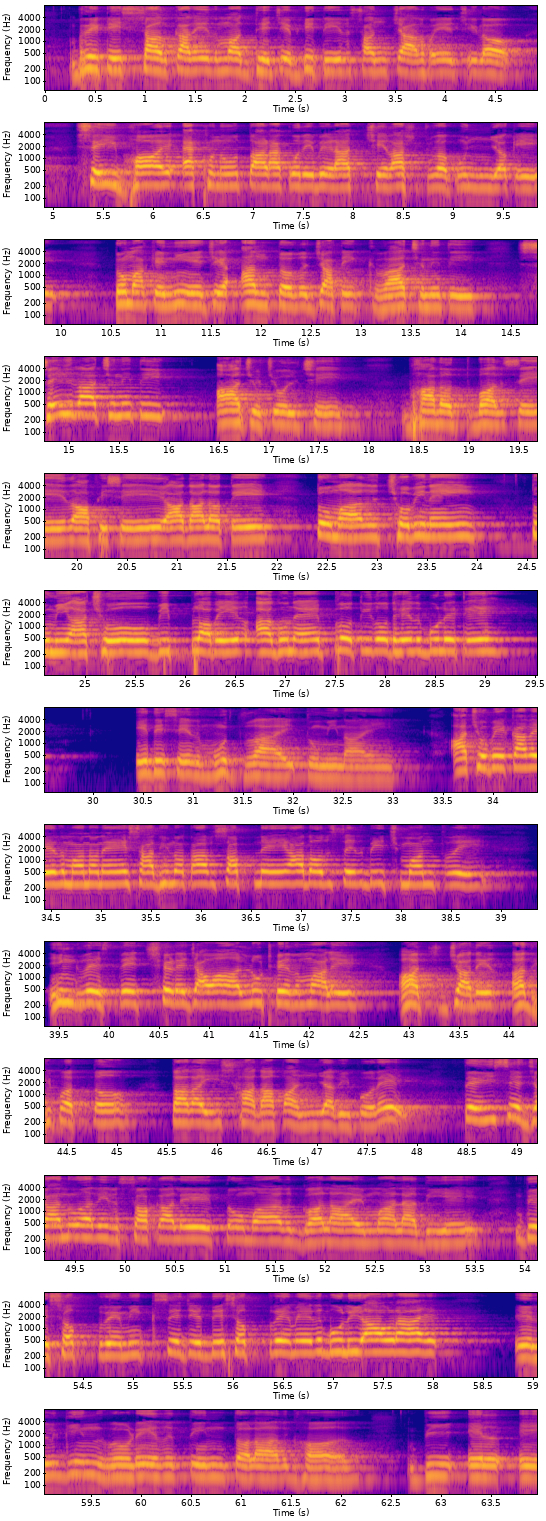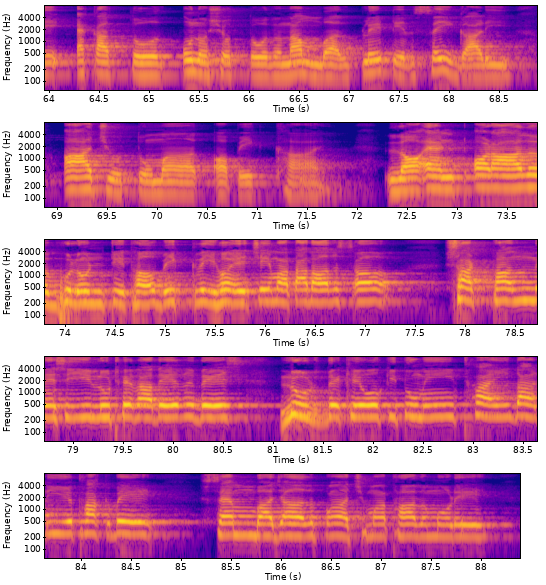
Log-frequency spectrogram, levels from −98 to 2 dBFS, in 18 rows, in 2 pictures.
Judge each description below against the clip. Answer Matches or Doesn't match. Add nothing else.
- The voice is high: Matches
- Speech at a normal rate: Matches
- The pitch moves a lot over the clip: Matches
